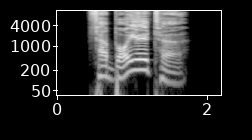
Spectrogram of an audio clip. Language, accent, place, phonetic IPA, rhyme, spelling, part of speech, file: German, Germany, Berlin, [fɛɐ̯ˈbɔɪ̯ltə], -ɔɪ̯ltə, verbeulte, adjective / verb, De-verbeulte.ogg
- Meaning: inflection of verbeult: 1. strong/mixed nominative/accusative feminine singular 2. strong nominative/accusative plural 3. weak nominative all-gender singular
